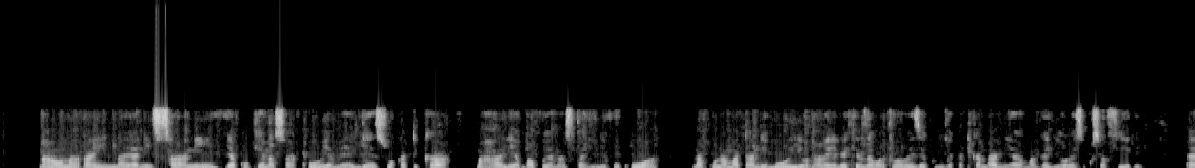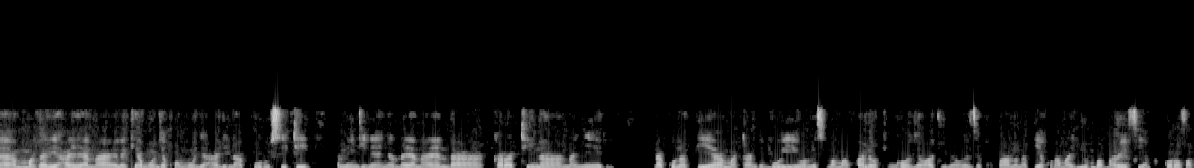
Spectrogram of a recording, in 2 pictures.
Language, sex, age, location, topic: Swahili, male, 25-35, Nairobi, government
